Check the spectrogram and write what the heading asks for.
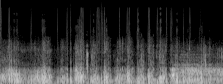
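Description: Muffled underwater scraping and knocking as a hand scraper works along a fouled catamaran hull bottom, heard through a head-mounted camera. The strokes come irregularly, about four a second, over a low rumble of water.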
